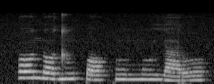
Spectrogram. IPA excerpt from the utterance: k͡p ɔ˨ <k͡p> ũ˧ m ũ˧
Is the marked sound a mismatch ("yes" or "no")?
yes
